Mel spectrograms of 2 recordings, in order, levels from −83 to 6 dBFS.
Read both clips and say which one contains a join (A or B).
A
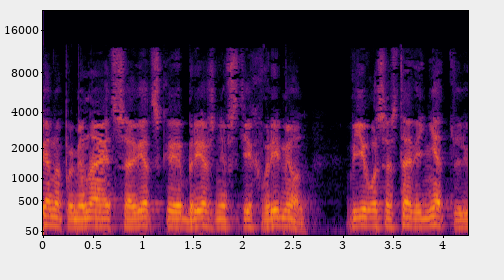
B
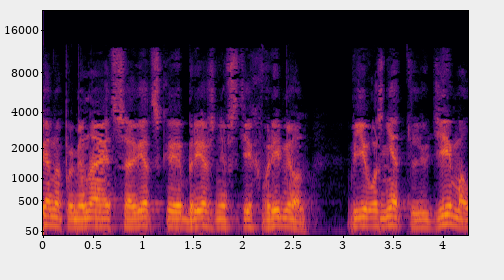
B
